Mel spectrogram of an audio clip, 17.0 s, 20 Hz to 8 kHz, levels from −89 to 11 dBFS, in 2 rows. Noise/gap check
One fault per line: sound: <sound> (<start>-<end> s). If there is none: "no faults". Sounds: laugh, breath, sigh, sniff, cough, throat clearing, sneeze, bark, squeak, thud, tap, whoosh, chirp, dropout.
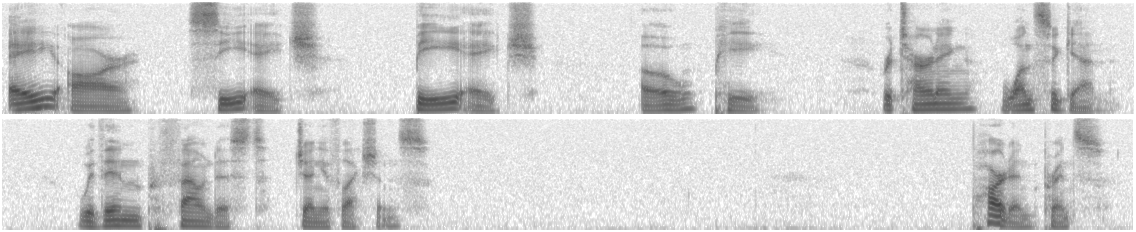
no faults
